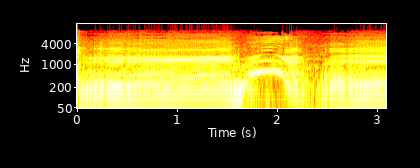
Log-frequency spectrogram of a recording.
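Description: A loud, drawn-out cow moo lasting about three seconds, low and droning, then swooping sharply upward in pitch midway before sliding back down to the low tone.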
